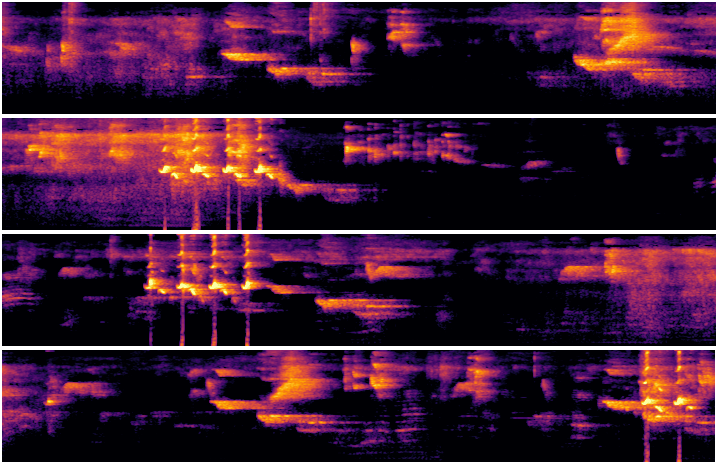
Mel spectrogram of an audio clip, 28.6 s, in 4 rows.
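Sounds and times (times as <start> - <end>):
sooty-headed bulbul singing: 8.7 - 10.0, 15.7 - 17.0, 27.4 - 28.5.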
